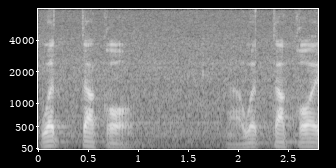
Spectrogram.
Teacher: Wattaqa itu kadang-kadang ada imbasnya kepada ta, huruf ta. Qa sifatnya tebal. Sedangkan ta sifatnya istifal, tipis. Sedangkan dia berdekatan.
